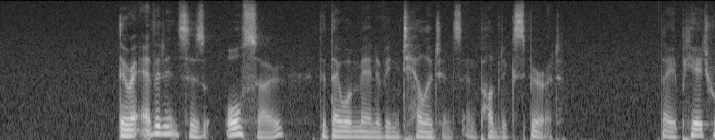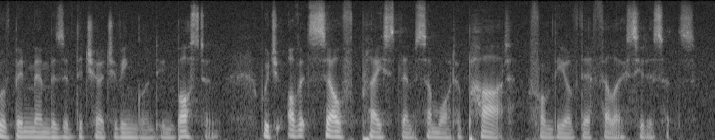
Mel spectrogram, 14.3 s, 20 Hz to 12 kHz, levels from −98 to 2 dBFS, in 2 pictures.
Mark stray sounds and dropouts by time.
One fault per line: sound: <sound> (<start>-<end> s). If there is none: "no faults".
no faults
